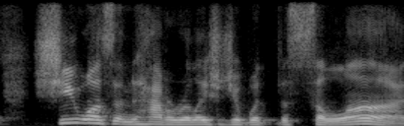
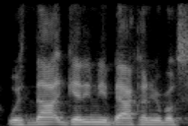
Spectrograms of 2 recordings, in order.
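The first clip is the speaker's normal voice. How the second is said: usual speaking voice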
